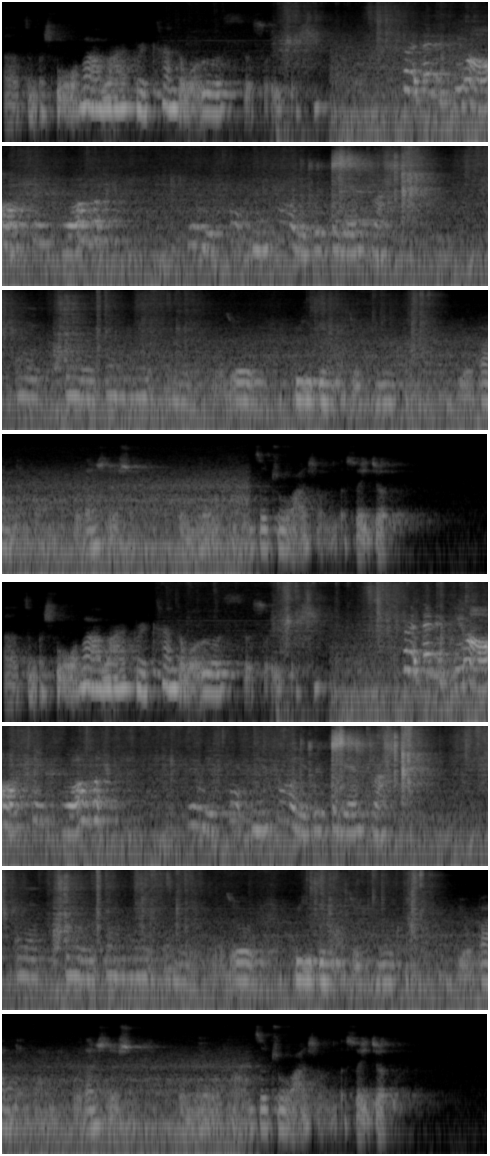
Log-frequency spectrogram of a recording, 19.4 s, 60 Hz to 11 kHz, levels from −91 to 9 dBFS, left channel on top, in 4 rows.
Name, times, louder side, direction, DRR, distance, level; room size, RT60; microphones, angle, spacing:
voice 1, 0.0-3.2 9.8-12.3 12.6-18.4, right 1 dB, 15° right, 5 dB, 1.3 m, -43 dB
sound 1, 1.5-13.9, right 6 dB, 35° right, 4.5 m, -43 dB
sound 2, 3.3-17.1, left 1 dB, 30° left, 1.5 m, -48 dB
voice 2, 4.0-6.2 6.5-8.8, right 3 dB, 70° right, 7 dB, 2.2 m, -37 dB
20.0 x 19.0 x 7.1 m, 1.1 s
head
